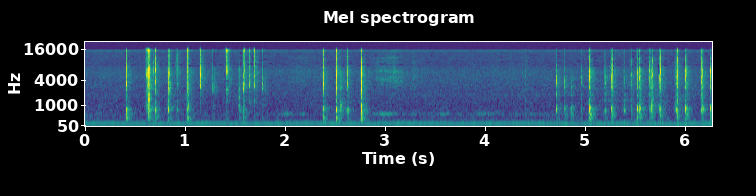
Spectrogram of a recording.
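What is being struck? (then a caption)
Soft plastic cream tube. Long natural nails tap and scratch a filled 50 ml pink and white soft plastic cream tube lying on a table. The result is quick, dry clicks with almost no ring, bunched into bursts with a quiet gap in the middle. A steady low hum runs underneath.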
